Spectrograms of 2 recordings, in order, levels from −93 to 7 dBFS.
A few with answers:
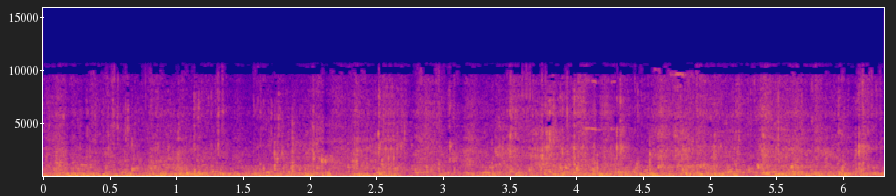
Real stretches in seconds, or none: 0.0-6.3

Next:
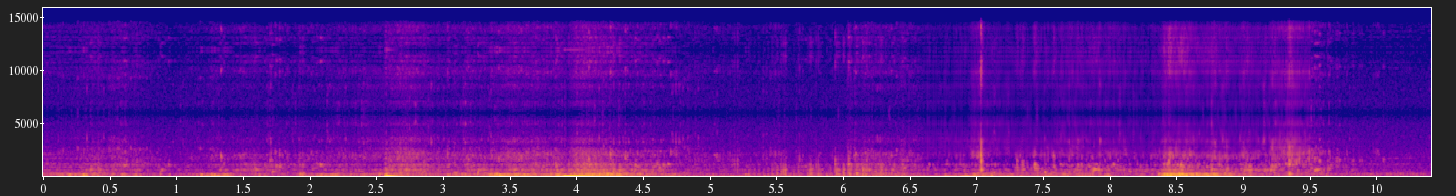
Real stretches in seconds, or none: 0.0-6.6; 9.5-10.4

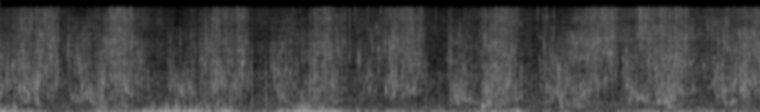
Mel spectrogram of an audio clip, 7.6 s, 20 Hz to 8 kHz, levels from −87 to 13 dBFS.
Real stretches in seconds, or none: none

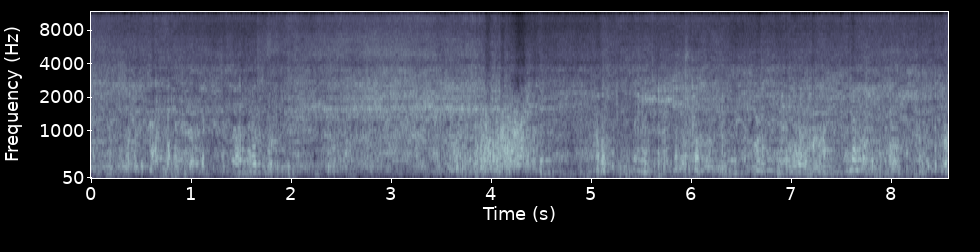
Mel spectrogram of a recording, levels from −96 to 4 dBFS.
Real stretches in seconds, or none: 3.7-4.2

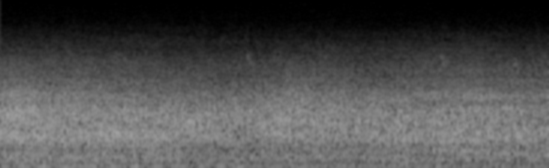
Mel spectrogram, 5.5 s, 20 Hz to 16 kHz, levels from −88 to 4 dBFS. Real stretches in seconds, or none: 0.0-4.2; 5.0-5.5

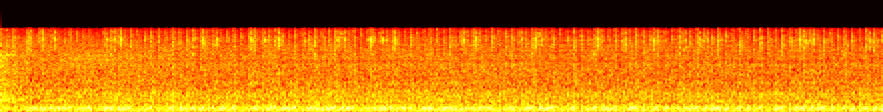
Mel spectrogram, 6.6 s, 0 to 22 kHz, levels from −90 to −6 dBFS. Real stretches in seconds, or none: 0.0-3.4; 5.1-6.6

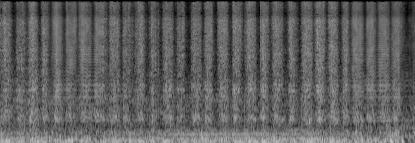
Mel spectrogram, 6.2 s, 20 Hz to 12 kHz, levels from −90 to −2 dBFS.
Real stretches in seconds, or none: 0.0-0.7; 1.5-5.2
